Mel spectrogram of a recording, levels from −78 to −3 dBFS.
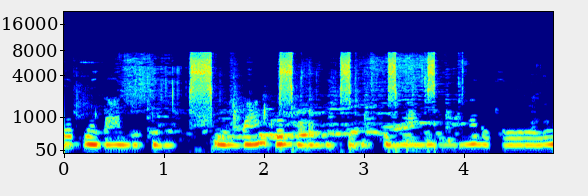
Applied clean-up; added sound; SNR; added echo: classical method Wiener filter.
